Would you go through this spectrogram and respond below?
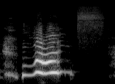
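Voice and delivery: very high cracking Shaggy impression. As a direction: squeak it like Shaggy. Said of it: "Like Shaggy".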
